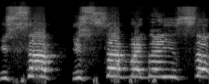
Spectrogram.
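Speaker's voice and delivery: shrill, very loud, very high screaming jeer. Retelling taunting Mike Glennon at a game in Chicago, retelling screaming at a player. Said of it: "And I'm over there screaming".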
